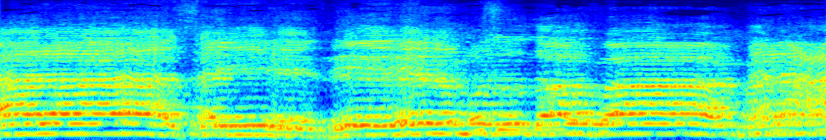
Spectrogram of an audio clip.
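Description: Vocal chanting without instruments: a melodic voice sings phrases about a second long over a steady low held note.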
